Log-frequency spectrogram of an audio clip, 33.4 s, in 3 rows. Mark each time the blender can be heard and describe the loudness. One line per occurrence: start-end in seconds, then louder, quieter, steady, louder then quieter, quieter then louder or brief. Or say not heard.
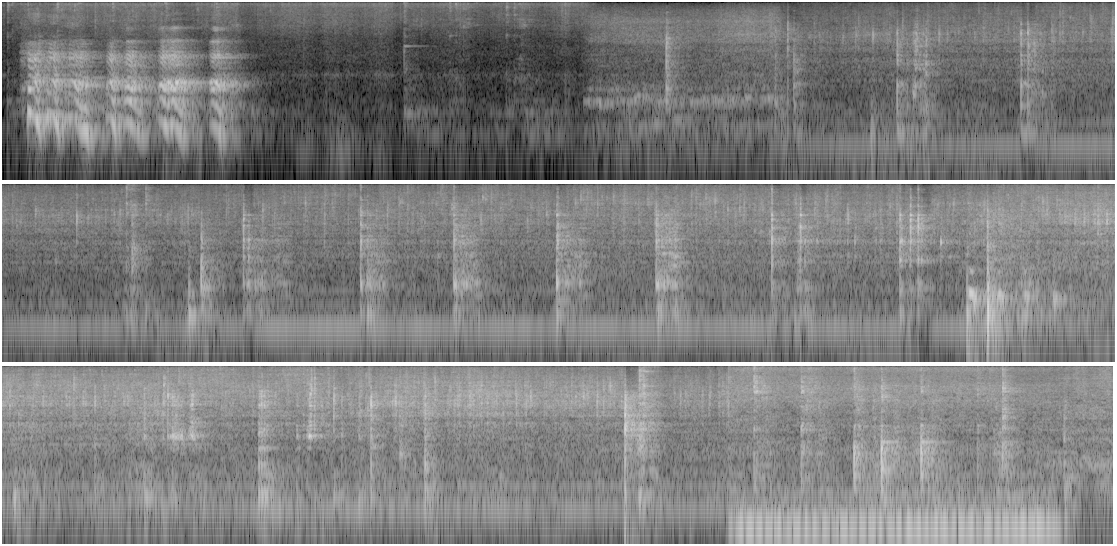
not heard.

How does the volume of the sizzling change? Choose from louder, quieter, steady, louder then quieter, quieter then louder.
louder.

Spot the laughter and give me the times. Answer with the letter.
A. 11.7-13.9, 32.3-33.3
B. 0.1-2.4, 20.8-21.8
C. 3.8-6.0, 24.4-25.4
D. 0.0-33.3
B.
